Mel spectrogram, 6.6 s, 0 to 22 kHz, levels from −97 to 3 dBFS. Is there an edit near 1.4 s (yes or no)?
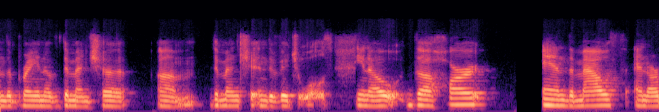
no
